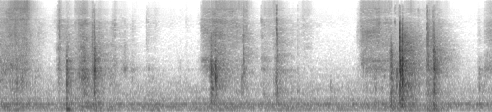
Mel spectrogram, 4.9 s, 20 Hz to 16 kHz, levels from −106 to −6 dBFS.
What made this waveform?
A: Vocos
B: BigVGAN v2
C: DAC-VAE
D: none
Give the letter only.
D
